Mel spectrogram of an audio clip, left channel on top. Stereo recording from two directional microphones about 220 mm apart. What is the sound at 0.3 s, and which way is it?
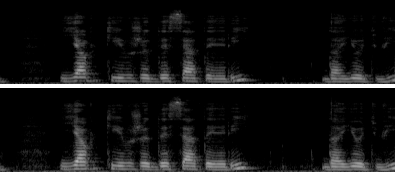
Speech, 30° right (ahead or behind).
